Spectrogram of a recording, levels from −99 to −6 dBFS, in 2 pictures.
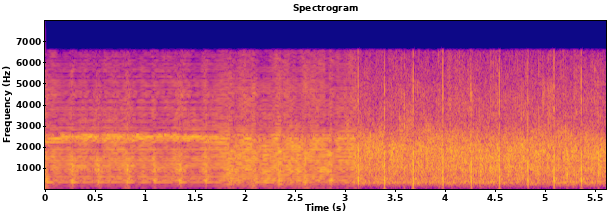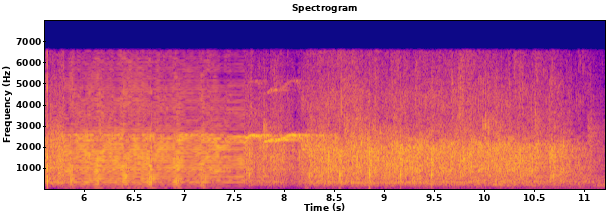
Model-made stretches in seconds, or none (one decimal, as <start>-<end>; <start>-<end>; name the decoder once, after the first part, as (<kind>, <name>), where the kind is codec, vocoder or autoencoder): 0.0-3.1 (vocoder, HiFi-GAN); 5.8-7.6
